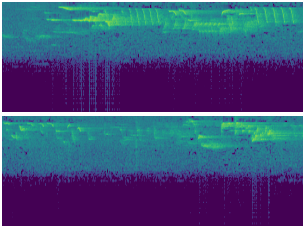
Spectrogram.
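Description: Prothonotary warbler song: rapid series of repeated high, ringing notes, starting about a second in, easing off partway through and picking up again near the end.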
